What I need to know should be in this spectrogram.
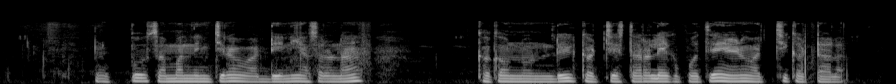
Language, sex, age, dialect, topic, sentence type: Telugu, male, 18-24, Telangana, banking, question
